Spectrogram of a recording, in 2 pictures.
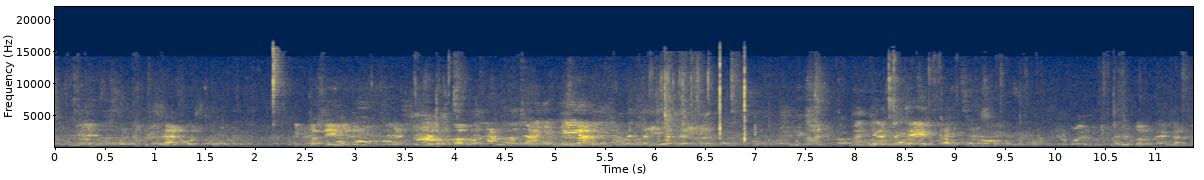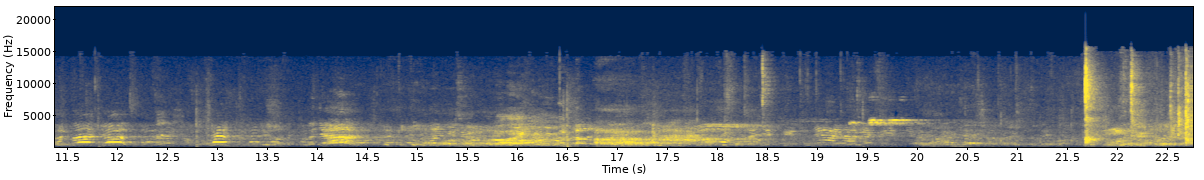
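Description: Men shout and call out across an open outdoor field.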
